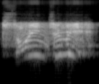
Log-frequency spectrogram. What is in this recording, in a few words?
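near waypoint mood high, speech japanese; War Thunder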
